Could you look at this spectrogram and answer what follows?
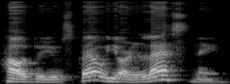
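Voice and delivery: slow question with last name stressed. Shown as a demonstration. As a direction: lean on last for the learners. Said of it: "Então, olha só". (ênfase em last, devagar)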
